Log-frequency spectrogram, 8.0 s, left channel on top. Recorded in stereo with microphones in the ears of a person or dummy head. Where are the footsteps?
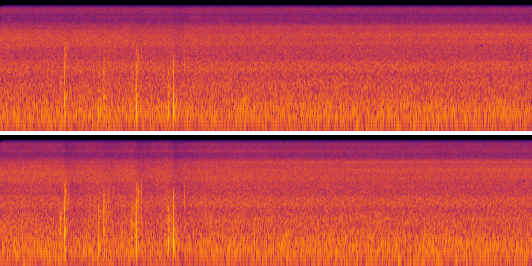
35° right (ahead or behind); by 2.9 s 30° right (ahead or behind).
